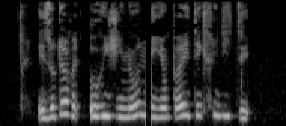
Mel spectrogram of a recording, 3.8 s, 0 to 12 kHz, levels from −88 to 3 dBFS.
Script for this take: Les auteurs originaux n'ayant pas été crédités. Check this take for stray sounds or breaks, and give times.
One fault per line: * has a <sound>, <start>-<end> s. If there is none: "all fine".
* has a dropout, 1.9-2.0 s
